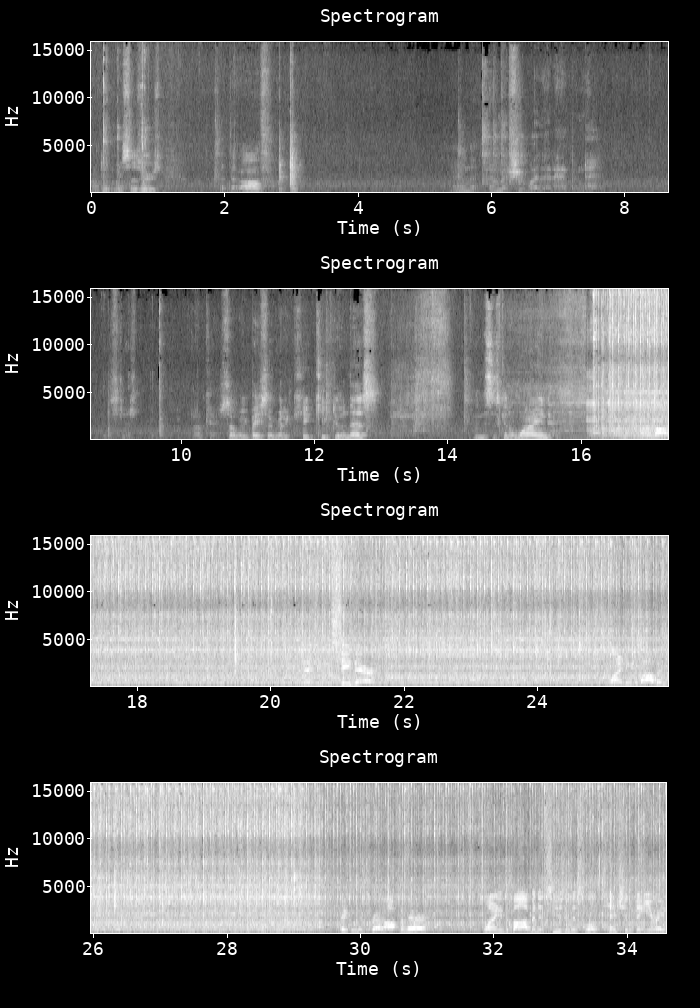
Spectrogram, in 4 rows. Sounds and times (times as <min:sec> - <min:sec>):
Speech: 0:00.0 - 0:01.1, 0:01.9 - 0:02.7, 0:05.4 - 0:07.6, 0:08.9 - 0:09.4, 0:10.2 - 0:13.0, 0:14.4 - 0:15.6, 0:16.9 - 0:17.5, 0:20.4 - 0:21.6, 0:25.0 - 0:26.0, 0:29.7 - 0:31.1, 0:31.8 - 0:34.6
Inside, small room: 0:00.0 - 0:34.6
Sewing machine: 0:15.7 - 0:34.6.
